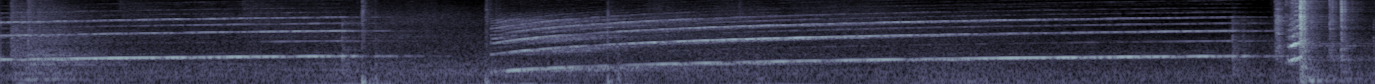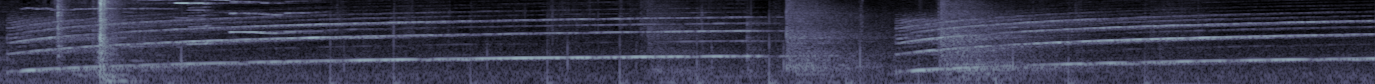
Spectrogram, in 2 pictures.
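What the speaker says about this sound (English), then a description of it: "please turn off that alarm since that's your job." A fire alarm blares in the video game Life is Strange Remastered as a loud electronic wail. Each tone sweeps upward and repeats roughly every four seconds, with a few sharp clicks and knocks midway.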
